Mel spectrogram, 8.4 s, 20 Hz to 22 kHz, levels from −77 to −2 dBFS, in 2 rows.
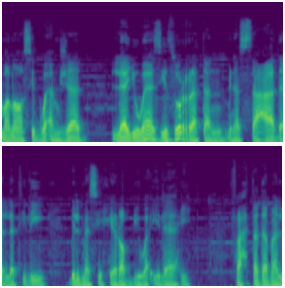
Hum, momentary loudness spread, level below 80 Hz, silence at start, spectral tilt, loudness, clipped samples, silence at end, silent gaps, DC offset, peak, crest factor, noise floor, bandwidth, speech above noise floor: none; 9 LU; -38 dBFS; 0 s; -6 dB/octave; -21 LUFS; under 0.1%; 0 s; none; under 0.1%; -2 dBFS; 18 dB; -48 dBFS; 13 kHz; 28 dB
